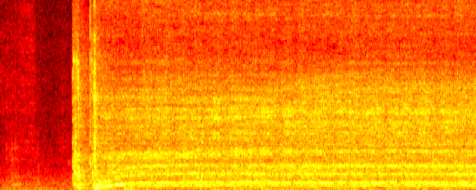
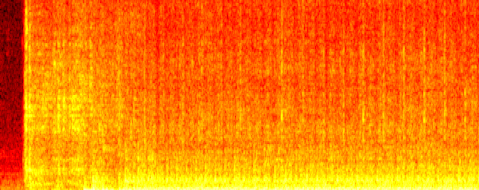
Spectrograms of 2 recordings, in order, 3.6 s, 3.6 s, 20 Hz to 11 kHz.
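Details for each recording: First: 1975 Moto Guzzi 850T unused for over 10 years, starter jumped with a wire, good compression. After a click the starter spins at a steady whir with no firing, so the engine turns over but won't start. Switch bad; points probably need cleaning, suspected. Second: 1975 Moto Guzzi 850T abandoned over 10 years starts after a carburetor clean, fresh fuel with two-stroke oil and a jumper wire: starter catches quickly and settles into a smooth, steady idle; oil not yet checked, run briefly.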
